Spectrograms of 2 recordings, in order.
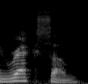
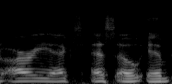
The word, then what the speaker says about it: Wrexham: And I asked her what the name of the town is, and she tells me Wrexham. Like, Wrexham. She Wrexham. says Wrexham. Yeah, now, because that's how it's spelled, but and that's she says how you Wrexham.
